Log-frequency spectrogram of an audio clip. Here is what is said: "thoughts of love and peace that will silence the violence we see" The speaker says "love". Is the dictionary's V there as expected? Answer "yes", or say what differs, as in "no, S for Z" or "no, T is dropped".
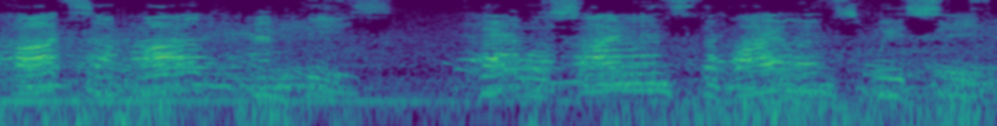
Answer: no, V is dropped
